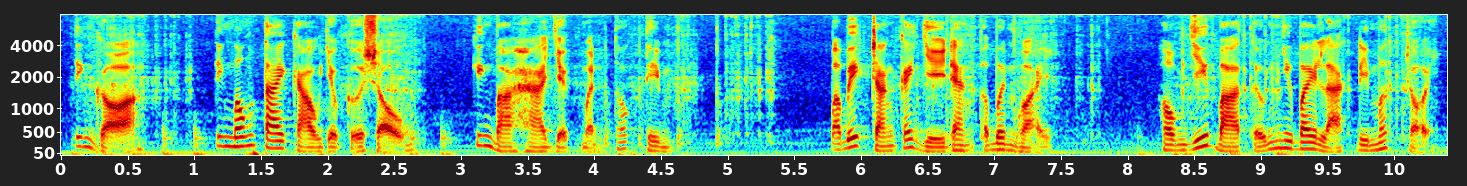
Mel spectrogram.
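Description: A man narrating a scripted horror story in a dramatic, expressive way. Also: lowish voice. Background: faint music.

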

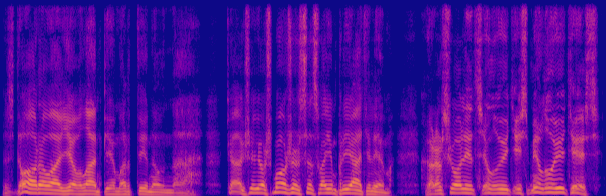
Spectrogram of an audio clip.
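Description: A man voicing a wild, hoarse old man who booms and jeers. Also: animated, takes it slowly, dry recording, clean studio sound, full character voice. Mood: mocking. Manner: booming, mocking.

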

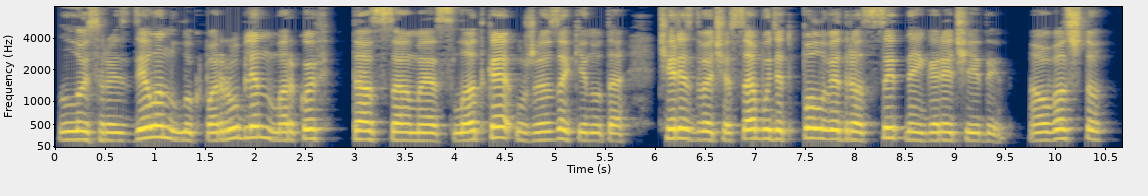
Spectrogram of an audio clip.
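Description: A woman voicing a burly, cynical male cook who talks in a loud, growling, scoffing way. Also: lowish voice, steady tone, a little slow, hardly any pauses, lightly acted. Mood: gruff.

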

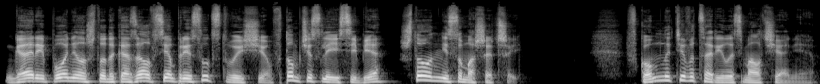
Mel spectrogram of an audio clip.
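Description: A male narrator reads a story aloud with theatrical expression. His pitch sits mid-range but moves in a very lively way. The reading is scripted and deliberate. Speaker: audiobook narrator.

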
